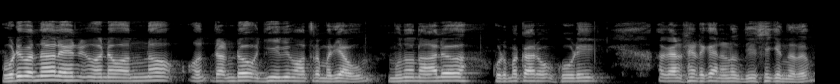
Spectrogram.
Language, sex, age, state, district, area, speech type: Malayalam, male, 60+, Kerala, Alappuzha, rural, spontaneous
